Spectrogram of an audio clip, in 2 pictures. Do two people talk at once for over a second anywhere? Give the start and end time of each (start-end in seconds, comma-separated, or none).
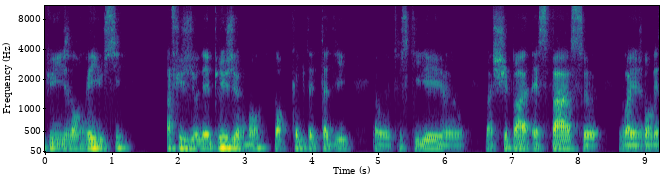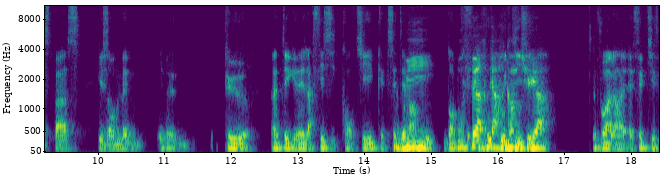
14.4-16.7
